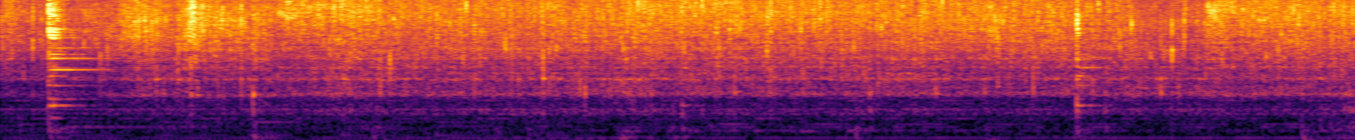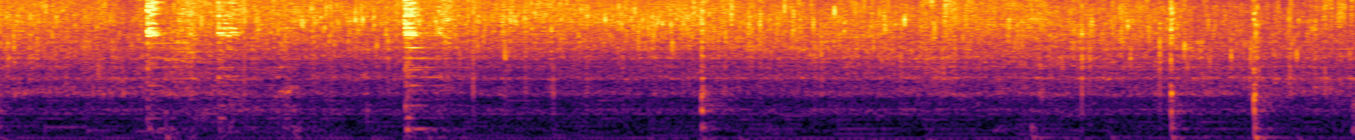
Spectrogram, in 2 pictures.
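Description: Spices fry and sizzle in a pan for a soya chunk biryani, with a constant crackling hiss broken by scraping stirs and clinks of the spoon against the pan, close and loud, with no voices.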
